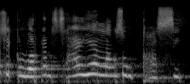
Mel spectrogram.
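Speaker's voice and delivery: ordinary talk, nothing marked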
